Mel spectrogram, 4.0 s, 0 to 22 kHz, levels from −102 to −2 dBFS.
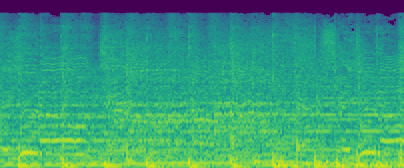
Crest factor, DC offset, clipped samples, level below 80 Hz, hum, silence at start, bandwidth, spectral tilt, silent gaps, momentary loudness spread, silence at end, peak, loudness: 10 dB; under 0.1%; under 0.1%; -16 dBFS; none; 0 s; 16 kHz; -5 dB/octave; none; 2 LU; 0 s; -2 dBFS; -13 LUFS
